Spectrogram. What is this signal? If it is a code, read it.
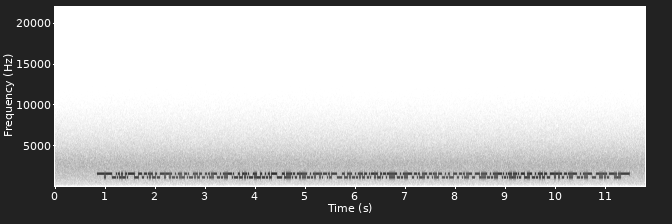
RTTY (50 baud, 450 Hz shift), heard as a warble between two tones, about 1340 Hz centre, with fading. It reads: OCAMK ZEWNG XENEE VTRWJ KKVTN WGAQY XCHCB OCGMR XDDBH WMQCX XOFVD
